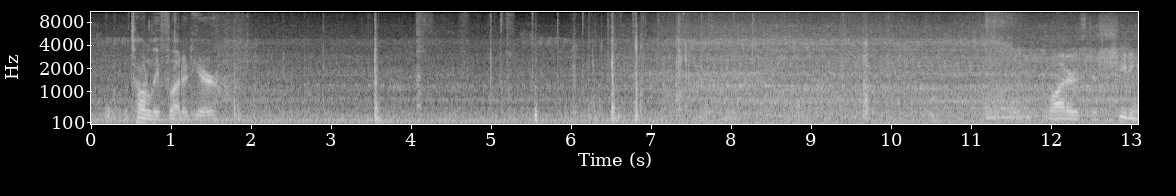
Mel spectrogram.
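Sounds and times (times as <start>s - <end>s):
car engine idling: 0.0s - 13.0s
sharp clicks: 4.9s - 7.6s.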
